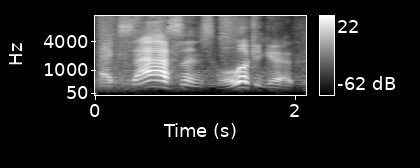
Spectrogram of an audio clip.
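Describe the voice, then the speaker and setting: A man's voice: a little high, huge pitch swings, takes it slowly, a bit bright, soft background music. A man casting a mobile esports match in chatty, storytelling commentary. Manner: chatty, storytelling, laughs often. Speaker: esports caster.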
